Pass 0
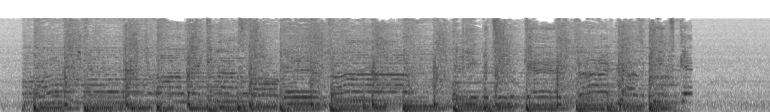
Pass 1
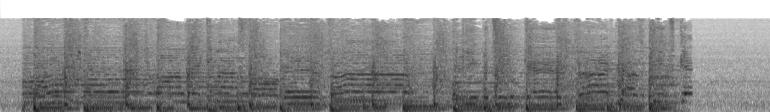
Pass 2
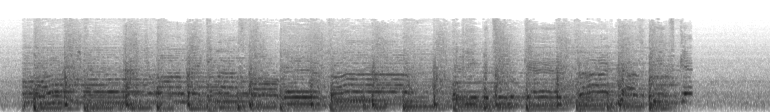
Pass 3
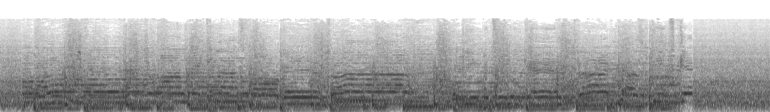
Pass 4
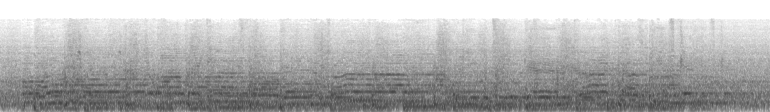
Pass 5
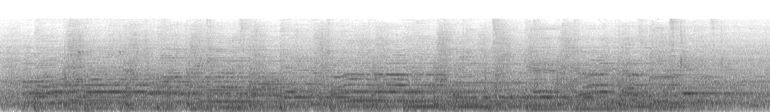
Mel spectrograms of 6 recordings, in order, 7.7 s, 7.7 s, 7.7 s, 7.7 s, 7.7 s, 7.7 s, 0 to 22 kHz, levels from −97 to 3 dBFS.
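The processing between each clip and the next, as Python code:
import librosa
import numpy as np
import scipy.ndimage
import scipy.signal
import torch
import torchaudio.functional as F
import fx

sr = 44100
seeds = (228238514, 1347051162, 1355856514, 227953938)

y1 = fx.peak_eq(x, sr, hz=920.0, db=4.5, octaves=2.8)
y1 = fx.rider(y1, sr, range_db=10, speed_s=2.0)
y2 = fx.bandpass_q(y1, sr, hz=350.0, q=0.7)
y2 = F.gain(torch.from_numpy(y2), 3.5).numpy()
y3 = fx.env_flatten(y2, sr, amount_pct=70)
y3 = F.gain(torch.from_numpy(y3), -9.0).numpy()
y4 = y3 + 10.0 ** (-7.0 / 20.0) * np.pad(y3, (int(406 * sr / 1000.0), 0))[:len(y3)]
y4 = fx.rev_fdn(y4, sr, rt60_s=3.1, lf_ratio=1.0, hf_ratio=0.9, size_ms=26.0, drr_db=7.5)
y4 = F.gain(torch.from_numpy(y4), -6.0).numpy()
y5 = fx.room_flutter(y4, sr, wall_m=6.1, rt60_s=0.34)
y5 = F.gain(torch.from_numpy(y5), -4.0).numpy()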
